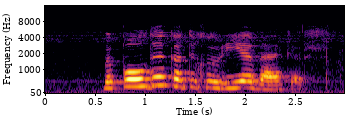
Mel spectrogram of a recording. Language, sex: Afrikaans, female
